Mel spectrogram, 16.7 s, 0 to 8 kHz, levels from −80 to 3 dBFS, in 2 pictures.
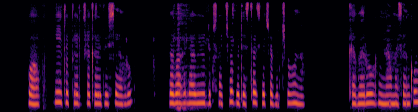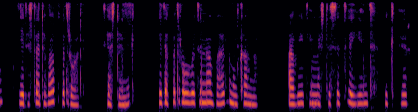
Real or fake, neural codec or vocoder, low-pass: real; none; 7.2 kHz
